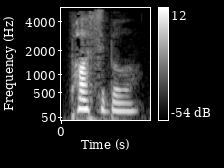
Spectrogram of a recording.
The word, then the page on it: possible: ‘pɒsəbəl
